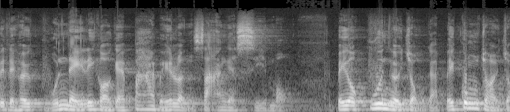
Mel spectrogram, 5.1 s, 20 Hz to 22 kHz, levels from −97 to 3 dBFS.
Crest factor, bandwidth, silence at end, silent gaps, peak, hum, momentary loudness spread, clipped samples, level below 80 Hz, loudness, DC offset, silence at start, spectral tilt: 14 dB; 14.5 kHz; 0 s; none; 0 dBFS; none; 8 LU; 0.2%; -44 dBFS; -13 LUFS; under 0.1%; 0 s; -5 dB/octave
